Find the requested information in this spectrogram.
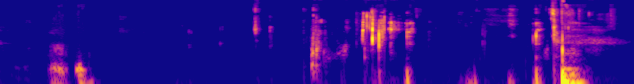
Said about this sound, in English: Now, what I wanted both of you to do real quick is take a sip of water.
